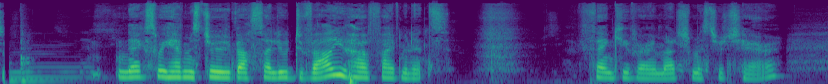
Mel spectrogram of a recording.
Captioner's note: speaking French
